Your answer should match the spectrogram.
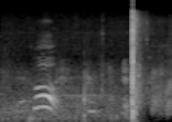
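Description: A shooter's short shouted call, typical of the 'pull' for a trap target, then about a second later a single sharp shotgun shot at the thrown clay.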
